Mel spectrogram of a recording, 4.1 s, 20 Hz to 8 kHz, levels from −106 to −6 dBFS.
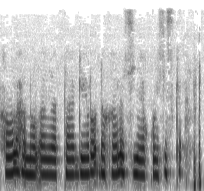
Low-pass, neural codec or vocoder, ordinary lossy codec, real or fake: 7.2 kHz; codec, 44.1 kHz, 7.8 kbps, DAC; MP3, 32 kbps; fake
